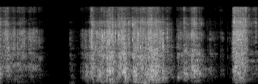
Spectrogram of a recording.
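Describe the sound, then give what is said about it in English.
Crinkling, rustling packing paper from a cardboard shipping box being lifted and handled, in a few loud crackly bursts broken by a brief silent gap, with no talking. “I got a piece of packing paper from an Amazon box. I'm going to lift this up”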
